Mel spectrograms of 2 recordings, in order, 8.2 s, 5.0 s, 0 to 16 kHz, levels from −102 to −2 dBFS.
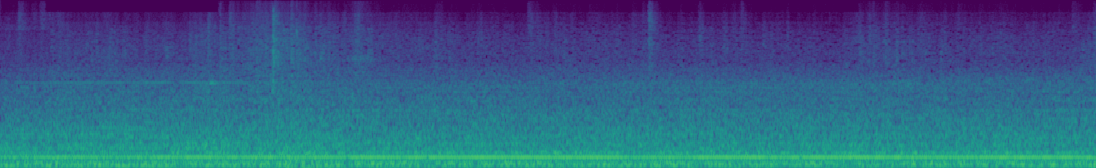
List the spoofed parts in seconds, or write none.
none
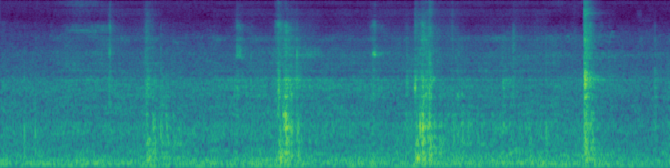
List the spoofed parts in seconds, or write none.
0.4-1.2 (codec, DAC); 1.6-4.2

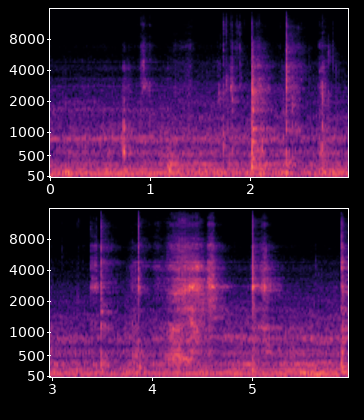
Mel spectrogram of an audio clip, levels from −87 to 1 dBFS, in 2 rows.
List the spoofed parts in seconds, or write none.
0.0-1.2 (codec, SNAC); 3.8-5.6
